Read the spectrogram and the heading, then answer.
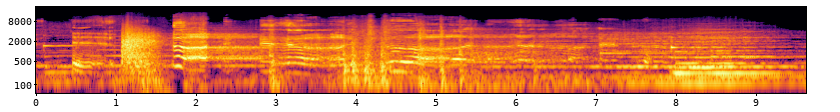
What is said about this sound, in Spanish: Le han disparado. Desde ahí, desde la puerta.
